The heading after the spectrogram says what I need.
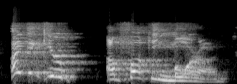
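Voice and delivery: ordinary talk, nothing marked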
